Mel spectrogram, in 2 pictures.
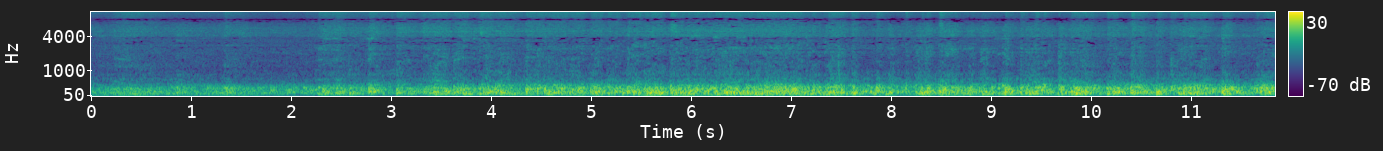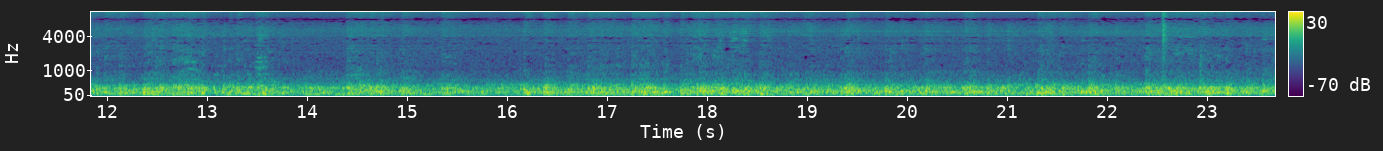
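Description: A jet airliner's engines roar steadily in the cabin.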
